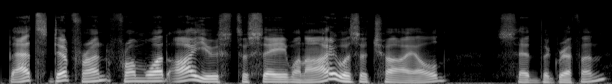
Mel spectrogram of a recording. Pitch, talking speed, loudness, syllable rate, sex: 135 Hz, 155 wpm, -18 LUFS, 3.5 syllables/s, male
